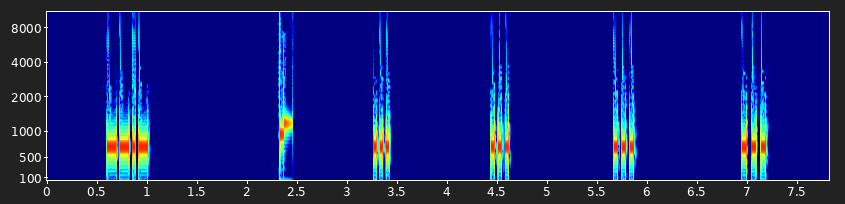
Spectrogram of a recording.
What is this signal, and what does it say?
Morse code, heard as a keyed tone, about 33 wpm, spaced as for 8 wpm, 700 Hz. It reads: Q SSSS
